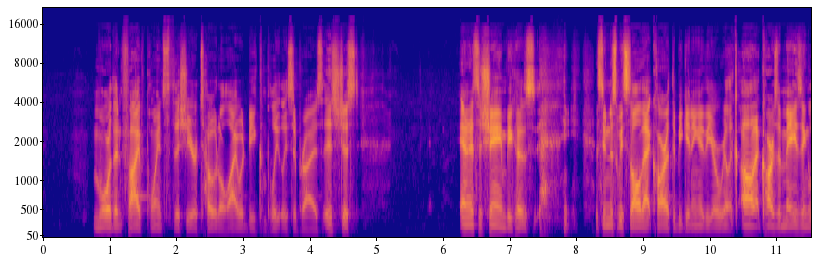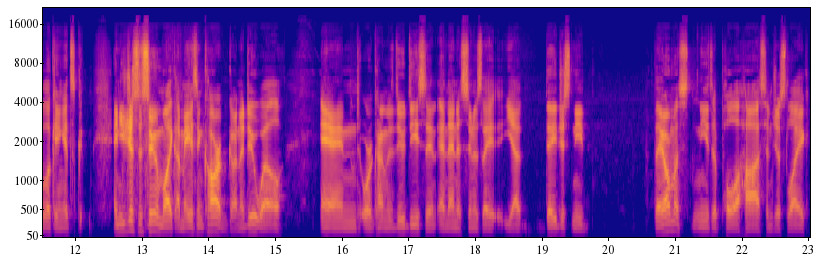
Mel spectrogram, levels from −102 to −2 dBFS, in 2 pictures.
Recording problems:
thin; very; fading below 900 Hz

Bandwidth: 18 kHz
